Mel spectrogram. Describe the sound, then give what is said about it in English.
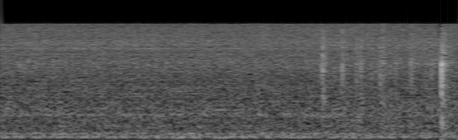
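A few faint, quick keystrokes on a computer keyboard clatter near the end as a search phrase is typed, set against a steady low hum and background hiss, with no voices. “you can find just by typing Republicans are panicking because”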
